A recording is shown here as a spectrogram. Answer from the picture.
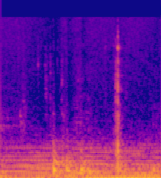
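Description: Omnisphere synth pad holding a low sustained chord, played in the keyboard's lower split below middle C. There is a brief click about one and a half seconds in.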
